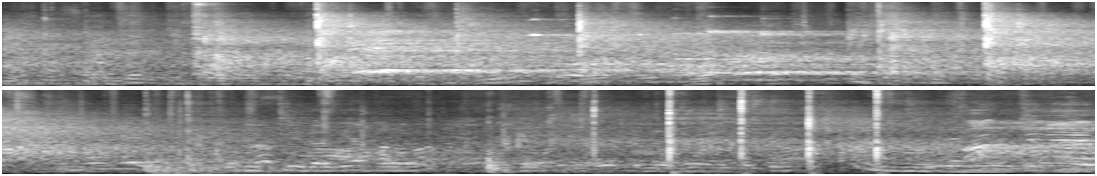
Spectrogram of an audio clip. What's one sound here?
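A ball smacks hard against walls and hands, echoing through a large hall.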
